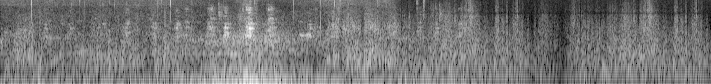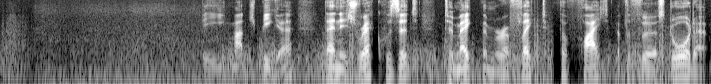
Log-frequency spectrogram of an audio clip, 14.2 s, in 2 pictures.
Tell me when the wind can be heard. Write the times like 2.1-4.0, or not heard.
0.0-14.1.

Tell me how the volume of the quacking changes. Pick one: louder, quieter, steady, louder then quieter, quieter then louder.
louder then quieter.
